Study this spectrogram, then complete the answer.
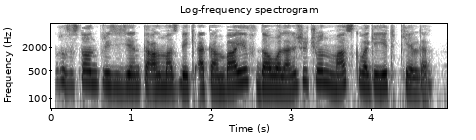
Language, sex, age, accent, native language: Uzbek, female, 19-29, Andijon, Uzbek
